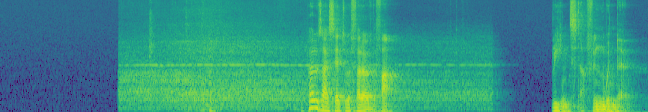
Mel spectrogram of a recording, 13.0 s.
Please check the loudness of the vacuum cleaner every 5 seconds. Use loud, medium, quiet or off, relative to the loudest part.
loud, medium, off.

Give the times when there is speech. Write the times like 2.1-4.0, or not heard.
6.0-7.8, 11.0-12.9.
